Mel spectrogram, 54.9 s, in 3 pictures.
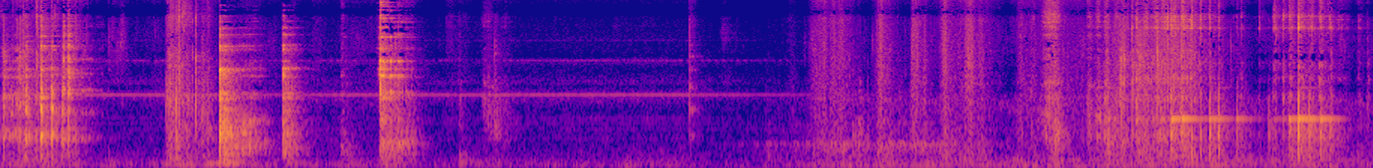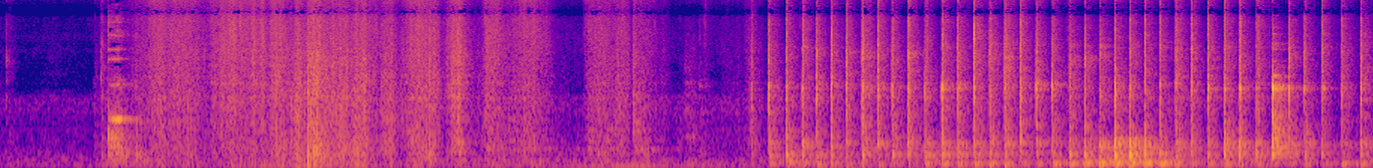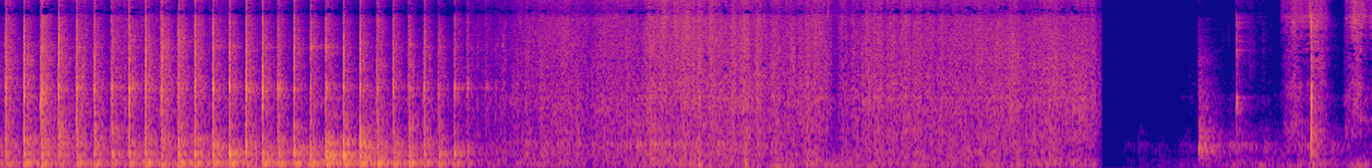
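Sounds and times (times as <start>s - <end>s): metal utensil clinking against bowl: 15.1s - 18.1s
beating mixture in bowl: 28.3s - 51.2s.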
